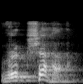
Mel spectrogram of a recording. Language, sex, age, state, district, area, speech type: Sanskrit, male, 60+, Karnataka, Dakshina Kannada, urban, read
